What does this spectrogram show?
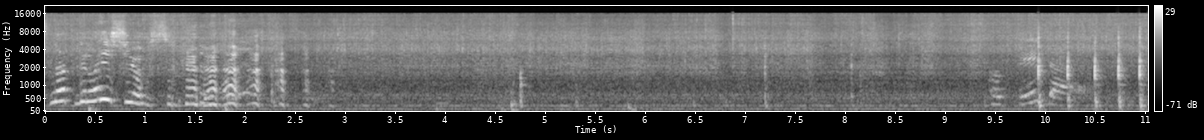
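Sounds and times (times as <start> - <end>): food sizzling in a frying pan: 0.0 - 11.0
spatula knocking against pan: 9.9 - 11.0.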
